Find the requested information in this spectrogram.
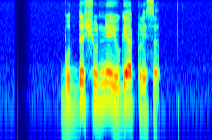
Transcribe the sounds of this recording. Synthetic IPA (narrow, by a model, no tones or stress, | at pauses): bud̪ʱːəʃunjəjuɡjaklesə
